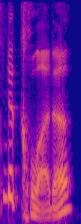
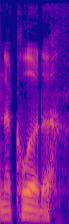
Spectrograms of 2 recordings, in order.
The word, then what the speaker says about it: Necluda: It's Necluda. Nicoletta? Shut up. I don't care. Welcome I to don't even. Ask People around there. People around here call it Necluda.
